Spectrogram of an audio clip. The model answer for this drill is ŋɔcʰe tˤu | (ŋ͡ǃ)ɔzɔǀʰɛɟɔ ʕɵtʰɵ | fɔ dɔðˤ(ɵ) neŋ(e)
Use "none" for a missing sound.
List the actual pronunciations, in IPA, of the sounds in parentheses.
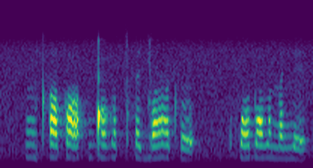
ŋ͡ǃ, ɵ, e

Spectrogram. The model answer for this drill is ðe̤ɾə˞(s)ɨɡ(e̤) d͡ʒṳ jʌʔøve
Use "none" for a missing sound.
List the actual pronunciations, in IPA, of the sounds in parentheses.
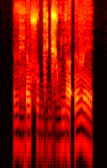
sʷ, e̤

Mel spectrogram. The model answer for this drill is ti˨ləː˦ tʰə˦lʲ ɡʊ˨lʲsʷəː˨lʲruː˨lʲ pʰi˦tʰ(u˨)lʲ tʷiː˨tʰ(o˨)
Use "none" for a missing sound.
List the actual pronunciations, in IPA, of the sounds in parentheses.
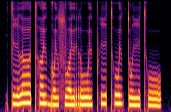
u˦, u˨

